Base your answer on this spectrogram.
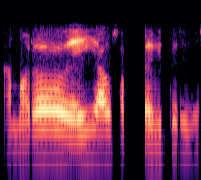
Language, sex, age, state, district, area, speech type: Odia, male, 45-60, Odisha, Rayagada, rural, conversation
